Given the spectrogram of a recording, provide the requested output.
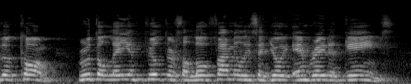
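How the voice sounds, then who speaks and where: Noticeable background noise sits behind this recording. A man talks at a fairly quick pace in a high pitch, his intonation monotone and flat. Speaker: college student. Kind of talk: persuasive speech.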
